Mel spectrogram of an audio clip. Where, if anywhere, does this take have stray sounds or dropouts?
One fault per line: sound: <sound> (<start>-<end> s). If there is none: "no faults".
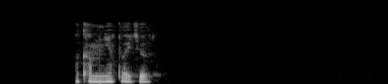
no faults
